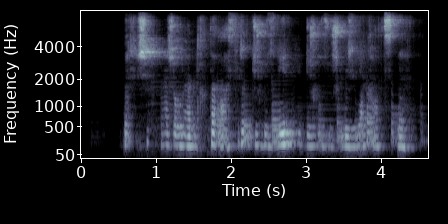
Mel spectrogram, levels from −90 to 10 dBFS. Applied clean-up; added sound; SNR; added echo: neural mask model DeepFilterNet 3.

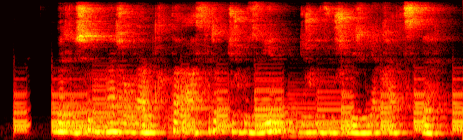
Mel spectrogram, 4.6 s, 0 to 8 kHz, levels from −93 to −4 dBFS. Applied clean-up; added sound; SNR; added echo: none; Piano; 7 dB; reverberation time 0.7 s.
